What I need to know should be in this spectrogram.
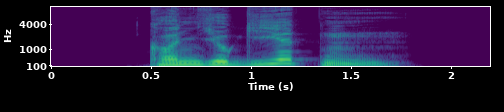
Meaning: inflection of konjugieren: 1. first/third-person plural preterite 2. first/third-person plural subjunctive II
- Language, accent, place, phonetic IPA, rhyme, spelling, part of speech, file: German, Germany, Berlin, [kɔnjuˈɡiːɐ̯tn̩], -iːɐ̯tn̩, konjugierten, adjective / verb, De-konjugierten.ogg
